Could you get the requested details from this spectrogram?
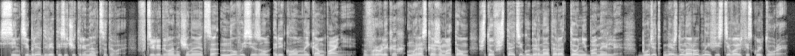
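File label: positive presentation, Russian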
